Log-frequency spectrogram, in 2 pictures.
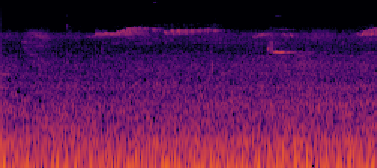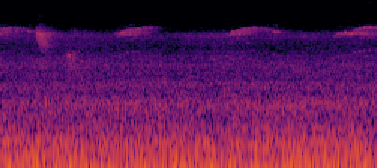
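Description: A bird repeating a short, high, arched call about once a second, over a steady low outdoor rumble.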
